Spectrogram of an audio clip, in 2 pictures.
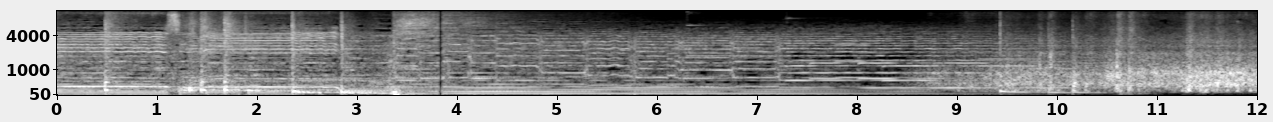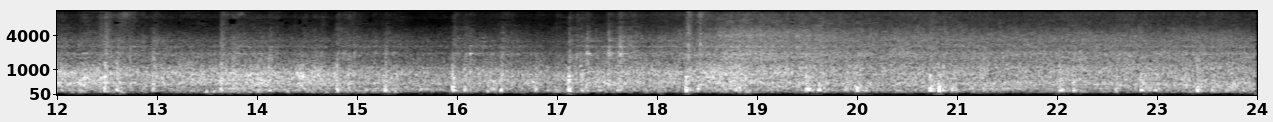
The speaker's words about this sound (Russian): На вас движется неуправляемый тепловоз. Повторяю, на вас движется неуправляемый тепловоз.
